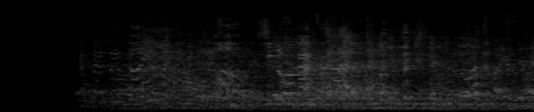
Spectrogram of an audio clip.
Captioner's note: people chattering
